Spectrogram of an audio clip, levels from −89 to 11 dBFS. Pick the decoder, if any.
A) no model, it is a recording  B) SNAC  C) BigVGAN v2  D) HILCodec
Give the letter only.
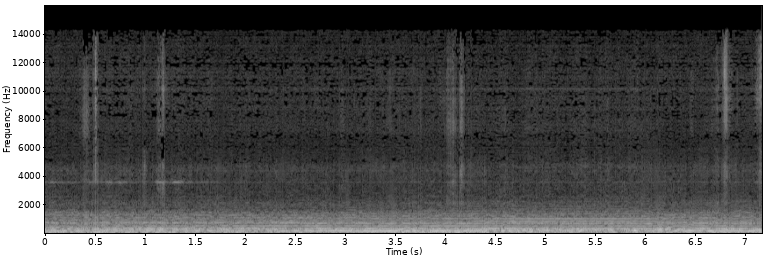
C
